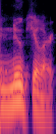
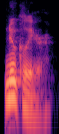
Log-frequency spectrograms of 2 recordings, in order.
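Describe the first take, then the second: First: It is not said like new plus clear. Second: It is said like new plus clear. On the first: The speaker calls it wrong. "It drives me crazy" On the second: The speaker calls it right. "It's like two words, new and clear"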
